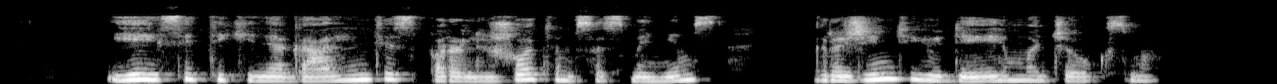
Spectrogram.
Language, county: Lithuanian, Telšiai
